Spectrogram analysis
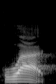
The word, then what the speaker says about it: What: sua mente o que What o w com o de u o h é mudo o a com o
